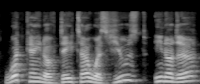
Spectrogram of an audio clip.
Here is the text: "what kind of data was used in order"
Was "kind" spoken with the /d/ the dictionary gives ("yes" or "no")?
yes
